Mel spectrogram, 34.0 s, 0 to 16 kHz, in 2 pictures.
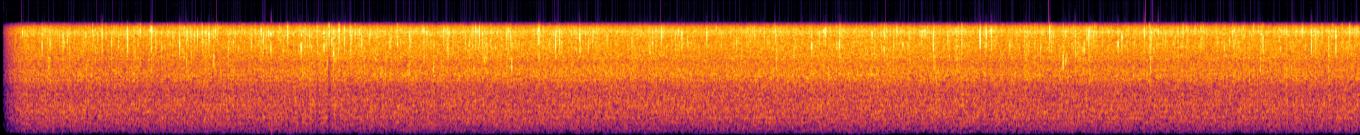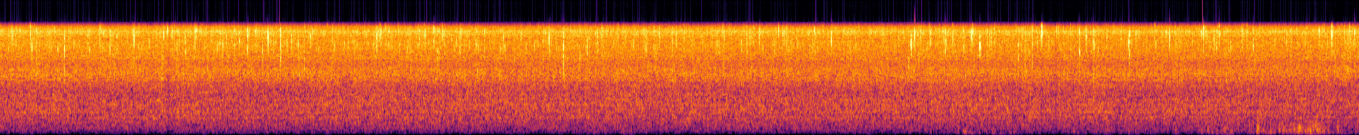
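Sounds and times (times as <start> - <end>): heavy rain falling: 0.0 - 33.9.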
